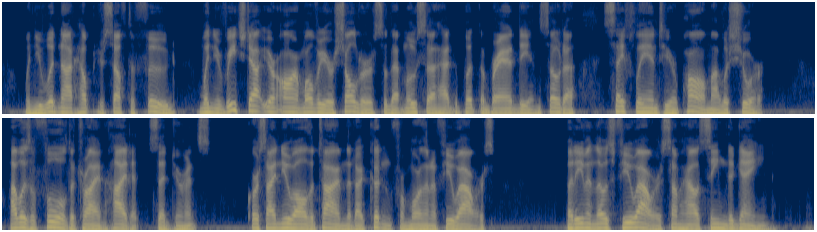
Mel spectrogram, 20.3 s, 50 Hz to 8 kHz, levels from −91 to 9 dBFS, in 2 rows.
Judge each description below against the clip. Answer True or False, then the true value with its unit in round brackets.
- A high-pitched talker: False (105 Hz)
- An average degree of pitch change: True (4.0 semitones)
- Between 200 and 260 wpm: True (205 wpm)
